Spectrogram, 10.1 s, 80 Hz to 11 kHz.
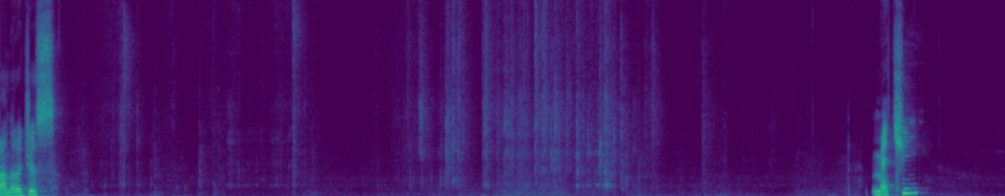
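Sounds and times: cards rustling: 1.0 - 3.2, 3.8 - 7.2
foil wrapper crinkling: 3.9 - 6.7.

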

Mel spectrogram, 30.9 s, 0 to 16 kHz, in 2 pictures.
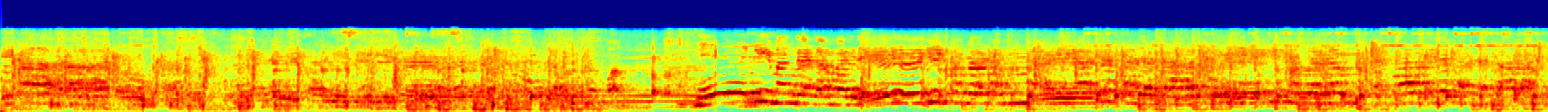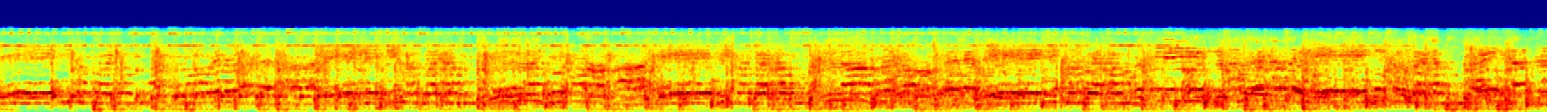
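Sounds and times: group devotional singing: 0.0 - 5.9, 7.0 - 30.9
jingling percussion: 0.0 - 7.0, 8.6 - 30.9.

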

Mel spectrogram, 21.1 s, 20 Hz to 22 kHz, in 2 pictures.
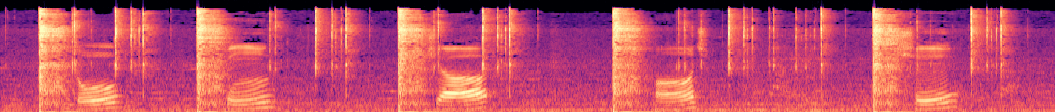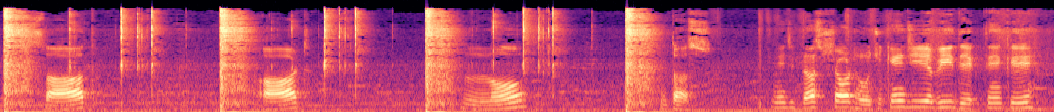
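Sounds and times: air pistol shots: 0.4 - 2.5, 3.2 - 5.2, 6.1 - 6.6, 8.7 - 11.2, 11.8 - 14.0, 14.8 - 16.1, 16.8 - 17.4.

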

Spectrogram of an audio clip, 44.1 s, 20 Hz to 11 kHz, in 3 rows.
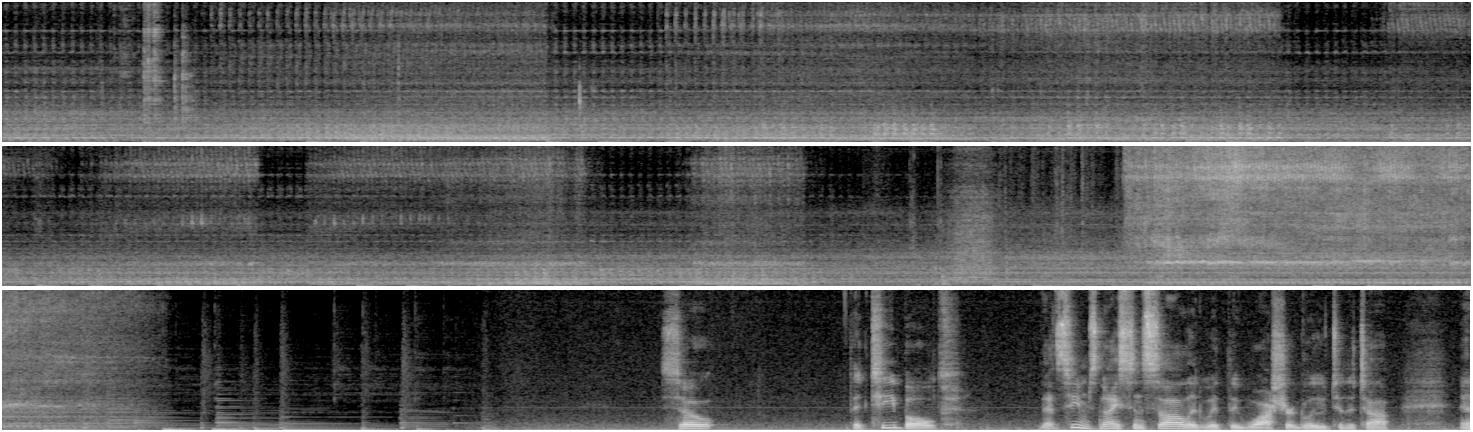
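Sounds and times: tool scraping spinning wood: 0.0 - 30.5
wood lathe motor running: 0.0 - 30.7
sandpaper hissing on spinning wood: 7.6 - 12.9, 24.1 - 24.7, 25.9 - 30.8.

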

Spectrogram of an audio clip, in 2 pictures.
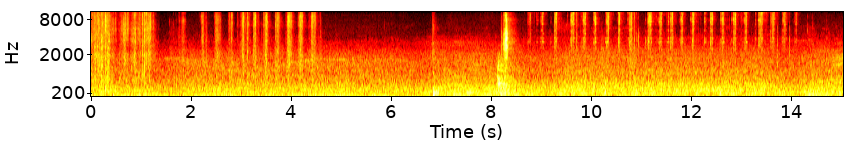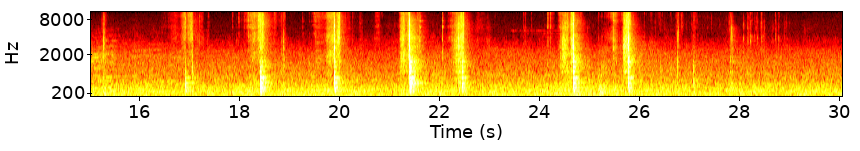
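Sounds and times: knife cutting on cutting board: 19.5 - 20.1.

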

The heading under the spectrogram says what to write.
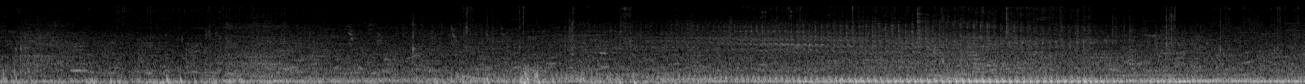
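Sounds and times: motorcycle engine at low speed: 6.0 - 12.2.

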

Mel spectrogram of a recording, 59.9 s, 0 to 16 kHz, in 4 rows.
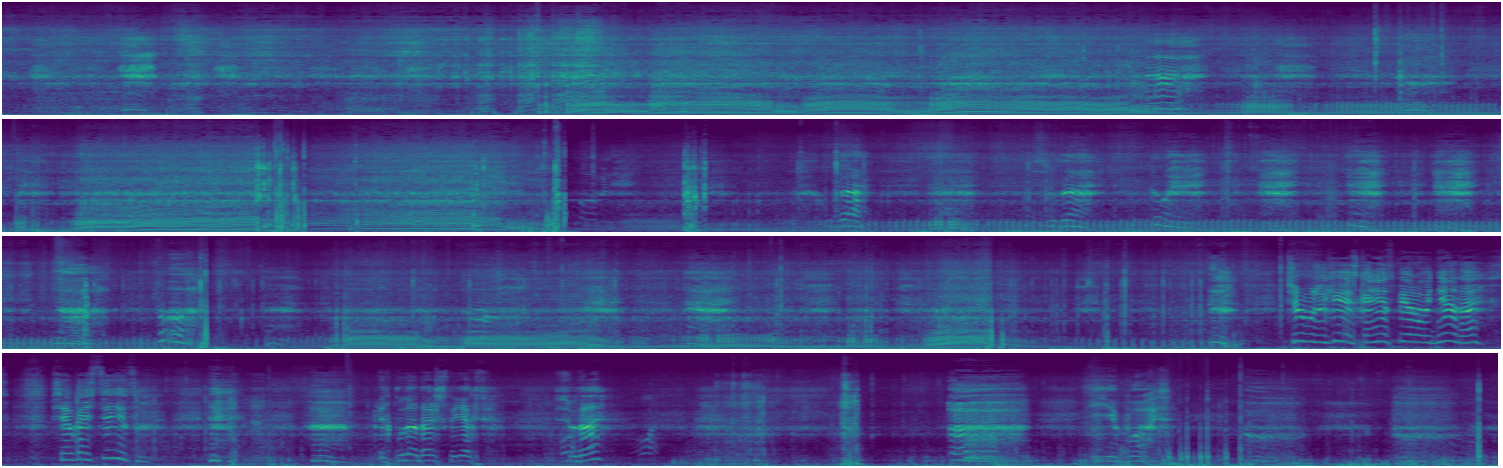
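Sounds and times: motorcycle engine pulling: 0.0 - 59.9.

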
